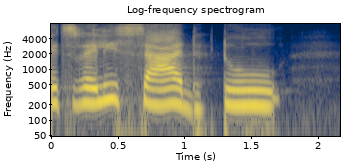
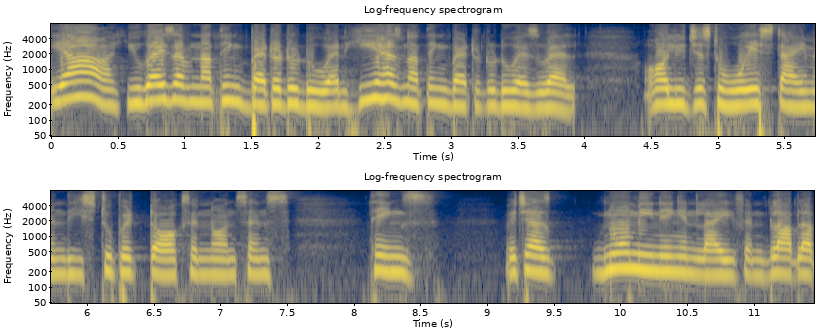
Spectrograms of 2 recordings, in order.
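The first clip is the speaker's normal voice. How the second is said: normal talking voice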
